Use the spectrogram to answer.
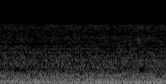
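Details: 1997 Buick LeSabre after a VATS security bypass with a resistor, which cures its no-start condition. Low, even hum with no knocks or stumbles; it starts and idles smoothly.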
